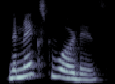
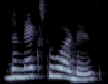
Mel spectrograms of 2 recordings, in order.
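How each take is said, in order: Both takes have the same delivery.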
